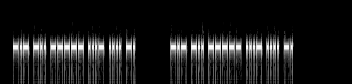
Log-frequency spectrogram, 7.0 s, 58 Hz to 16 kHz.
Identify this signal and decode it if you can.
Morse code, heard as a keyed tone, about 36 wpm, 700 Hz. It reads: KD0VHN KD0VHN
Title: USA Call Signs - 6 Characters - Repeated 2x - 35wpm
